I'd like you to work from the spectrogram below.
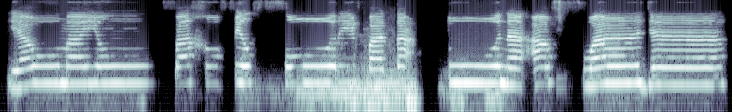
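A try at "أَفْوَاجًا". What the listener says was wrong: Ya, afwa, sempurnakan monyong huruf vau-nya. Afwa, alihkan dulu fa-nya. Atau afwa. Afwa atau afwa. Afwa atau afwa. Enak langsung dari fa ya. Lebih cepat ya. Iya, tapi dia kurang sempurna ya.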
